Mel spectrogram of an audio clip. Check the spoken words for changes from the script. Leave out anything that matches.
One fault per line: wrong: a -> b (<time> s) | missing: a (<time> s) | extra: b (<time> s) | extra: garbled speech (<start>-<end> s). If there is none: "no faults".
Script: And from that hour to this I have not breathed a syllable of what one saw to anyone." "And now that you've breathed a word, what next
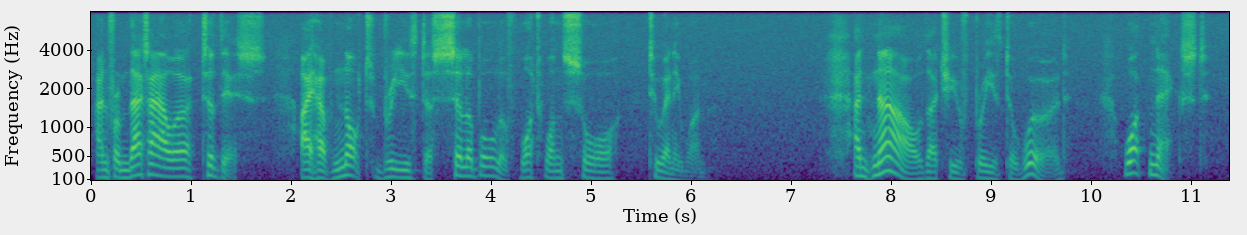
no faults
